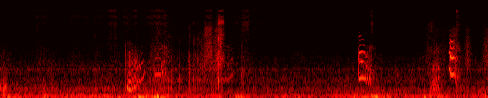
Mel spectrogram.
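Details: House cat in a quiet room answering with several short, soft meows spaced a few seconds apart, the last two clearer and higher, with low rustling and a woman speaking gently nearby.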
